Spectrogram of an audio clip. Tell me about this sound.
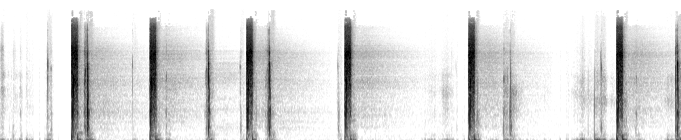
Aerosol Spray.R
The sound of an aerosol spray bottle being sprayed
sound-effect, Spray, Spritz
